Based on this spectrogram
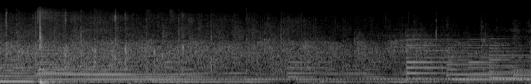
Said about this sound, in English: Come on, let's just give him one more hand clap of praise this morning. Yes, thank y'all so much, team.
